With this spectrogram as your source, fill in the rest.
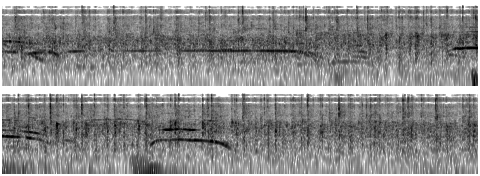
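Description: A group of women sing together through loudspeakers in an echoing hall.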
